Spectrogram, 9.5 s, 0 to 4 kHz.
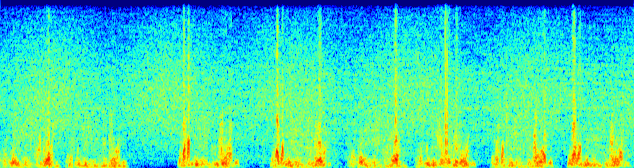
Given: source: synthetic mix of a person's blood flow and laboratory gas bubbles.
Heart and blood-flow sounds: Doppler ultrasound of blood flow; precordium
6.53-6.92 s: bubbles
From the record:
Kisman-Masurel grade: 112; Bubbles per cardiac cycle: 1 to 2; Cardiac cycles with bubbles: 1 to 10%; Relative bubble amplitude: moderate (0.250 to 0.450); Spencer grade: 1 (occasional bubble signal discernible with the cardiac motion signal, with majority of cardiac periods free of bubbles); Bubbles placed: anywhere in the cardiac cycle

